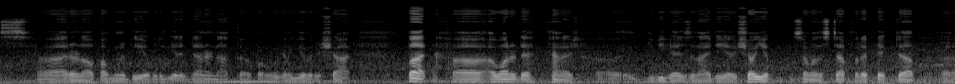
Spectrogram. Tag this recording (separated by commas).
Speech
